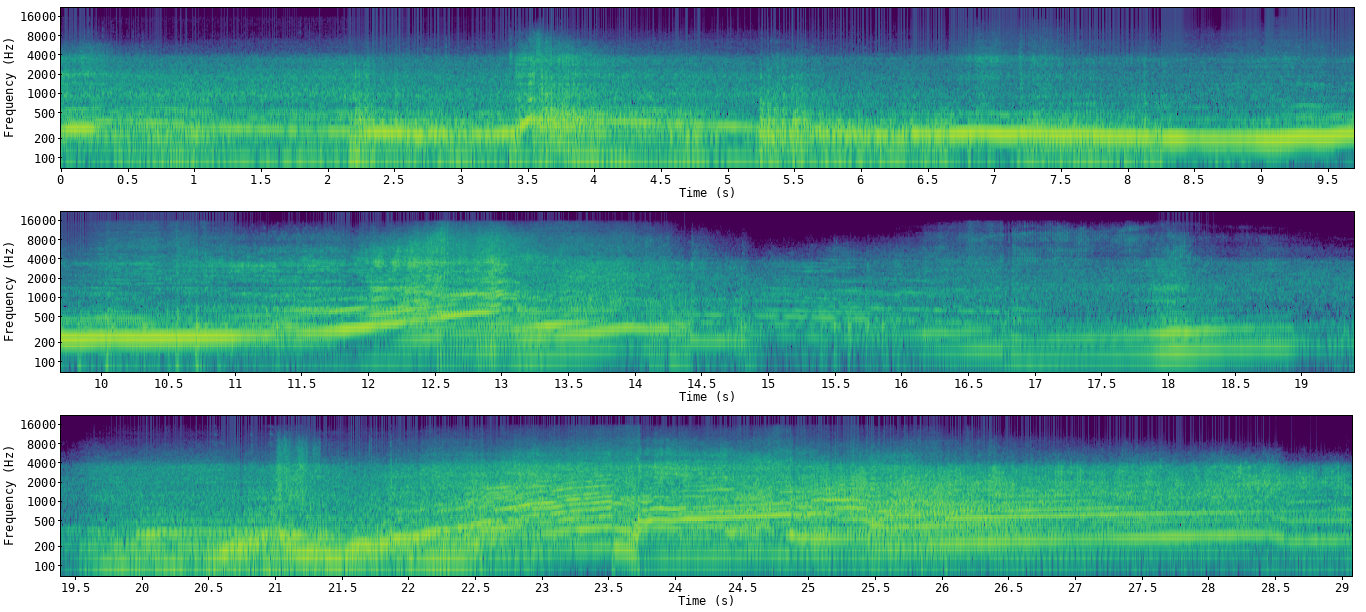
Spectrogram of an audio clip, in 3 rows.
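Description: Lamborghini Aventador's V12 engine running at low, steady revs, then revving hard several times with the pitch climbing and dropping back. A few sudden sharp cracks are heard along the way.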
